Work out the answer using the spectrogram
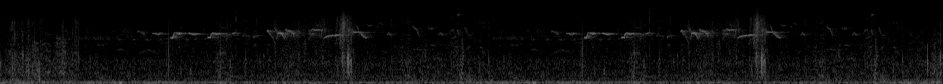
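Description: Small songbird singing short, repeated chirping phrases, in two similar bursts a few seconds apart, over faint outdoor background noise, with a couple of brief clicks.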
